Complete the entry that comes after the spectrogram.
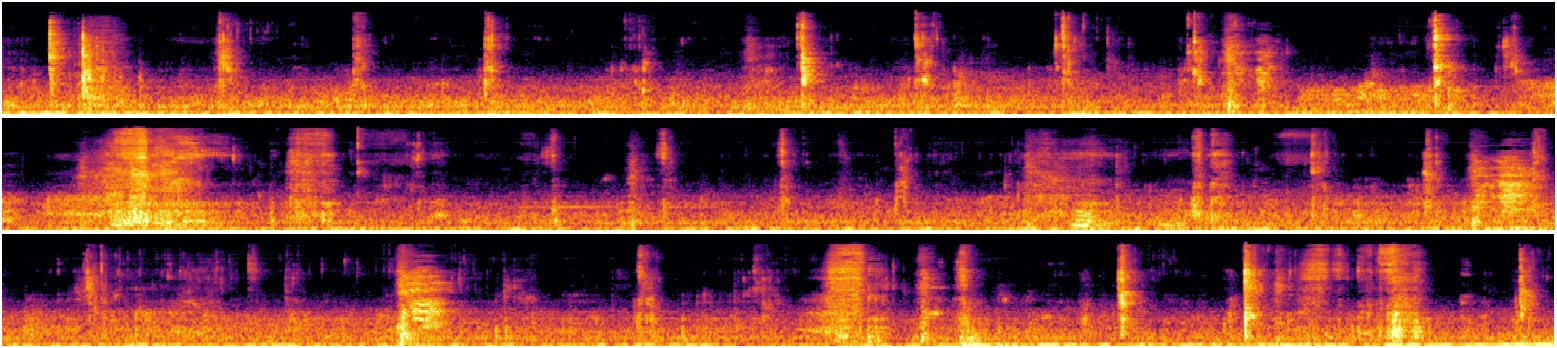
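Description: A man chewing and biting into a piece of broth-soaked chicken taken from a bowl of ramen, with many short wet mouth clicks and smacks scattered irregularly throughout.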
